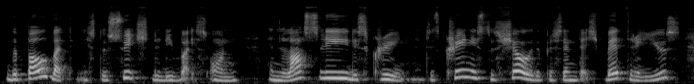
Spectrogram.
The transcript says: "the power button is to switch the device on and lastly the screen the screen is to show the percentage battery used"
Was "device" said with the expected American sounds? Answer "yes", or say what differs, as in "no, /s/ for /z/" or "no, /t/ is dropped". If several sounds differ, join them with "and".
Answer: yes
